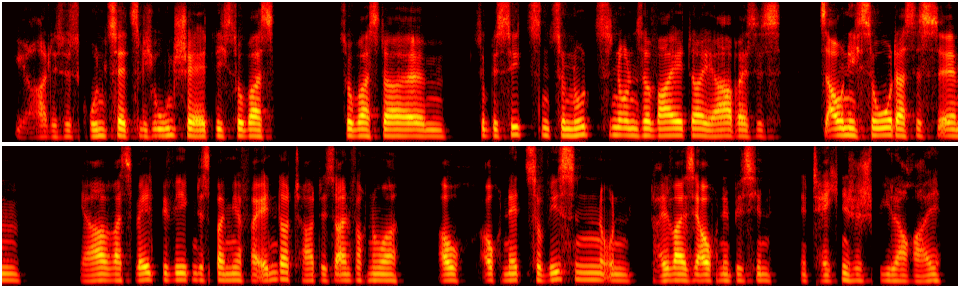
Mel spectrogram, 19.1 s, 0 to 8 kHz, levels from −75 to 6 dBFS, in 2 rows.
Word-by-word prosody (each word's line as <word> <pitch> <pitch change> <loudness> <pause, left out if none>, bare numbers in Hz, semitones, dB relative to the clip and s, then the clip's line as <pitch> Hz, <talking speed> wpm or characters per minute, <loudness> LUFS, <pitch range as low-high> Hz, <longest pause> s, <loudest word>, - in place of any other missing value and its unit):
Ja, - - -10
das 120 0 -12
ist 130 0 -9
grundsätzlich 135 0 +1
unschädlich, 145 -1 +1
so 140 0 +2
was 135 -1 +4 0.6
so 145 -1 0
was 140 0 +3
da, 140 -1 +5
ähm, 130 -1 -5 0.3
zu 145 - -8
besitzen, 155 +3 -2
zu 150 - 0
nutzen 160 +2 -1
und 155 -1 +2
so 150 0 +1
weiter, 150 0 +4
ja. 135 -1 +1
Aber 135 0 +3
es 130 0 -5
ist 125 -3 -2 0.3
jetzt - - +1
auch 145 +2 +6
nicht 155 -2 +3
so, 155 +1 +5
dass 145 -2 +2
es, 140 - +3
ähm, 135 -2 0 0.6
ja, 130 +2 0
was 130 -1 -1
Weltbewegendes 140 0 -2
bei 140 - -1
mir 135 0 -3
verändert 145 +5 -1
hat, 125 0 -6
ist 130 - -8
einfach 130 -1 -2
nur 130 -2 -2 0.3
auch 130 -1 -1
auch 135 0 -4
nett 135 +1 -3
zu 135 -3 -2
wissen 145 -1 0
und 125 -2 -7 0.2
teilweise 125 +2 +2
auch 130 0 +3
'ne 130 -1 -7
bisschen 130 0 -5 0.2
'ne 125 - -13
technische 125 +2 -6
Spielerei. 120 -1 -6
135 Hz, 165 wpm, -23 LUFS, 130-145 Hz, 0.6 s, auch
